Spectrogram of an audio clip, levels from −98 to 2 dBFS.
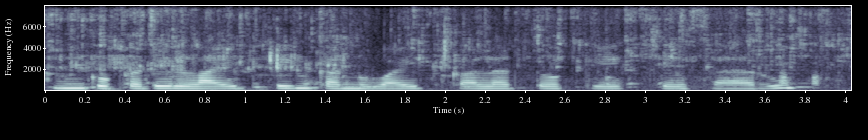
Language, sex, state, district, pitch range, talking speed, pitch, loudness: Telugu, female, Andhra Pradesh, Annamaya, 195-215 Hz, 135 wpm, 200 Hz, -19 LUFS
